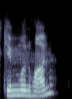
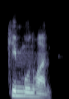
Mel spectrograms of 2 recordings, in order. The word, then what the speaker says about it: Kim Moon-hwan: No, H is not silent. – It's not silent? – So okay. – It's Kim Moon-Hwan. You know, Kim is close enough because that's the way it's spelled, really. But the way we pronounce it, you know, purely from a Korean standpoint, we call him Kim Moon-Hwan.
